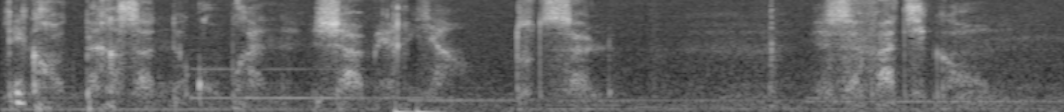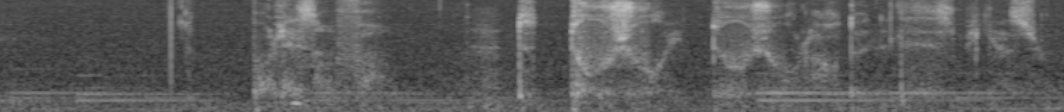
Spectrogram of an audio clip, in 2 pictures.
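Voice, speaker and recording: A whispering woman at a fairly slow pace, with long, frequent pauses, big swings in loudness and music in the background. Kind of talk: bedtime story reading. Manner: soft-spoken, slow.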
